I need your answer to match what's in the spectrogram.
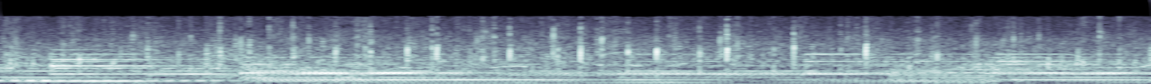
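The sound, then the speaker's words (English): A crowd claps steadily throughout, a dense wash of hand claps mixed with a few sharper individual smacks, while sustained keyboard chords hold underneath and shift partway through. “Can you clap your hands and declare to yourself that where you fail is where you will succeed?”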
